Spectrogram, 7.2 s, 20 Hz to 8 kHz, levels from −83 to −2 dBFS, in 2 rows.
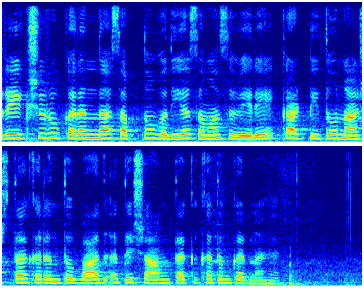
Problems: background sounds at intervals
